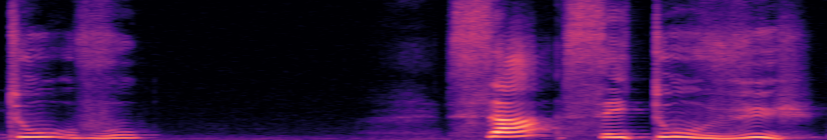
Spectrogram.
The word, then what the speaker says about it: vu: When you pronounce U, it's the same, except your tongue is much more in the front.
